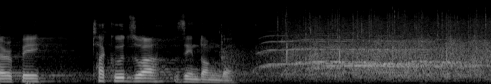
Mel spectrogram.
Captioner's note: applause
